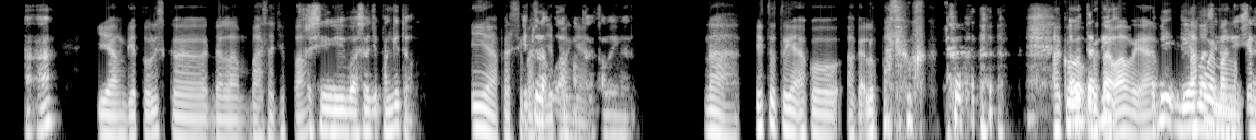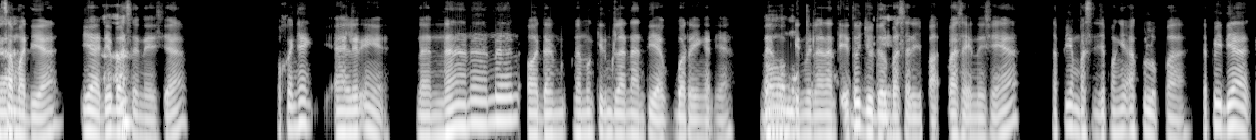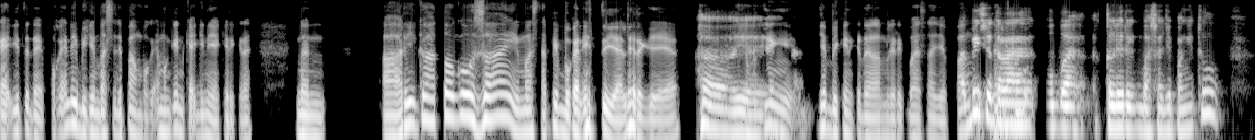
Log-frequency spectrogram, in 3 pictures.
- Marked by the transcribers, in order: laughing while speaking: "tuh"; chuckle; singing: "na na na nan"; singing: "arigatou gozaimasu"; in Japanese: "arigatou gozaimasu"; laughing while speaking: "liriknya"
- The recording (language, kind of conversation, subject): Indonesian, podcast, Siapa musisi lokal favoritmu?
